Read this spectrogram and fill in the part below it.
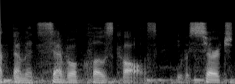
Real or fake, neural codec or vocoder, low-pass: fake; codec, 16 kHz in and 24 kHz out, 1.1 kbps, FireRedTTS-2 codec; 7.2 kHz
